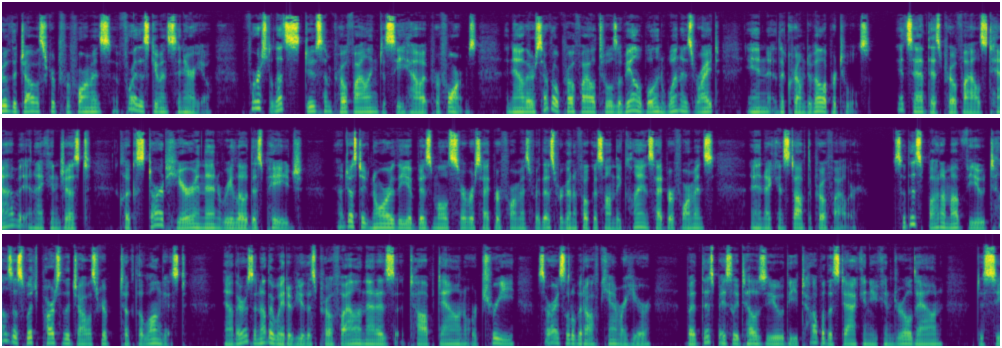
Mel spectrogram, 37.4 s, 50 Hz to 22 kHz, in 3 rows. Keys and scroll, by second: 9.4 alt+super+i.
